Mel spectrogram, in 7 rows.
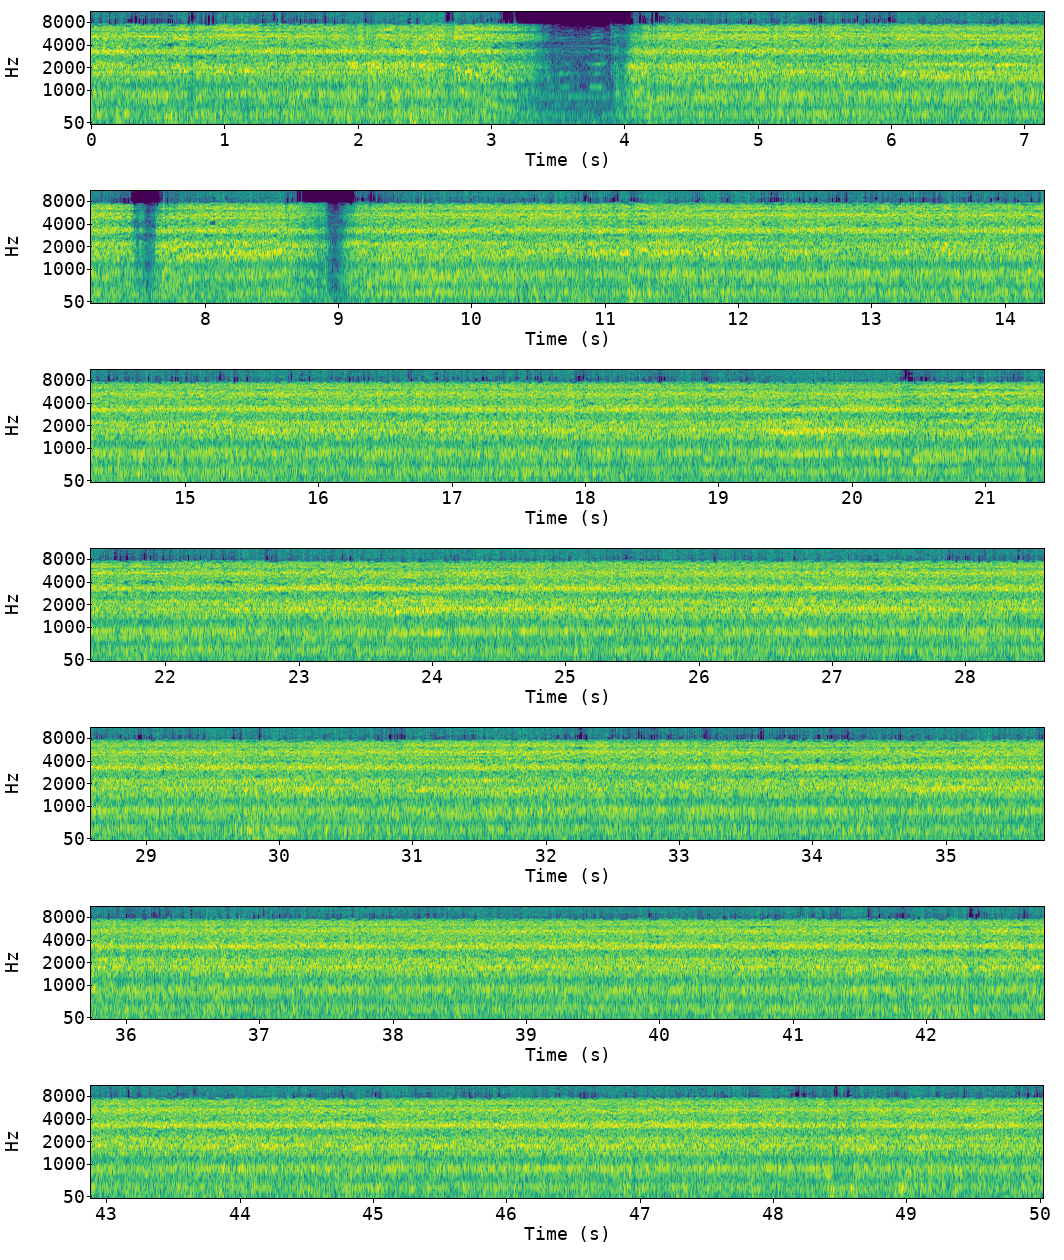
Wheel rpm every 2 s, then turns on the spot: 230, 140, 160, 180, 130, 220, 230, 230, 230, 230, 220, 230, 230, 230, 230, 220, 230, 230, 230, 230, 240, 230, 230, 230, 230.
none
